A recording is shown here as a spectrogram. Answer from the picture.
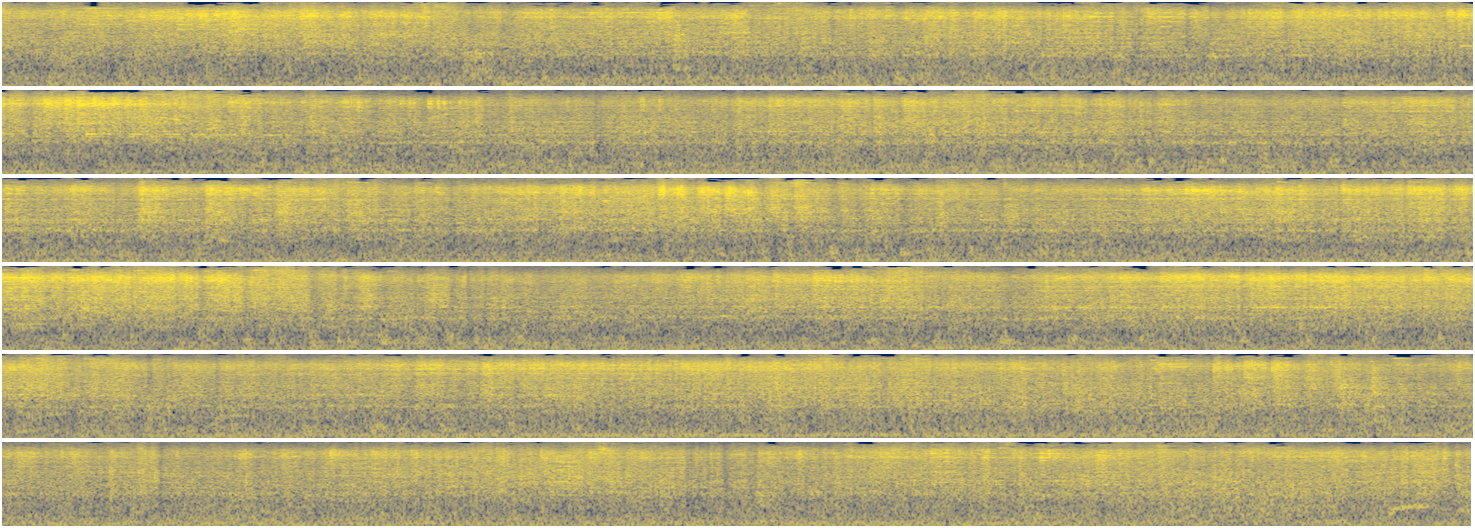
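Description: Freight wagons, open gondolas and then tank cars, rolling past close by: a steady, loud rumble and clatter of steel wheels on the rails.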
